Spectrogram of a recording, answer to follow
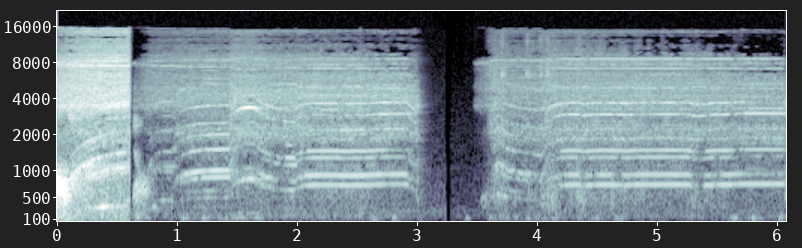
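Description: Cordless drill running at steady speed, boring a pilot hole into a wooden dowel plug glued into a stripped cam-screw hole in particle board, with a steady motor whine. It runs in two stretches, cut off sharply about halfway and starting again a moment later, with a brief louder cutting noise at the very start.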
